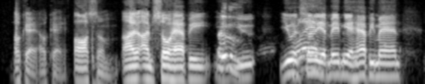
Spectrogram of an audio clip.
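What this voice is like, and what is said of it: Strained, nearly lost voice. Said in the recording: “I was screaming over here. My voice is almost gone”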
